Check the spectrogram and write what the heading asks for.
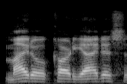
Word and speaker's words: myocarditis: Conducted an analysis of regarding the elevated risk of heart attacks due to myocarditis. Is that how you pronounce that? – Myocarditis, yep.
